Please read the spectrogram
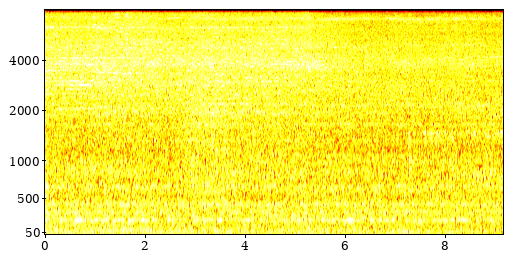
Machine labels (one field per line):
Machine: fan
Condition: normal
